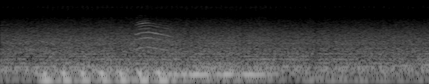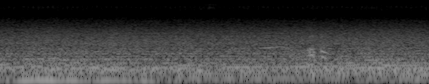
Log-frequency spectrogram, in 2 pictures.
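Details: Very sick kitten giving a single brief, rising-then-falling meow around two seconds in, then a faint short call near the end, over a steady low rumble and hum.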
